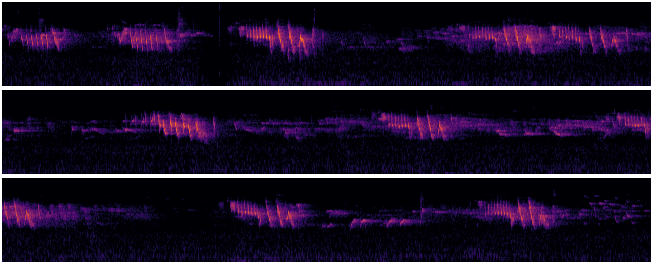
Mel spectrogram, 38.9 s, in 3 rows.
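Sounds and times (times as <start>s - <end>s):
songbird trilling: 4.6s - 6.4s.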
